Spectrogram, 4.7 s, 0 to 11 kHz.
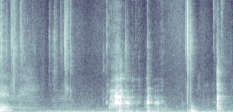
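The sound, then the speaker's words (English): Twelve six-sided dice are rolled in two goes during a tabletop game, rattling and clacking onto a hard surface in several short bursts of sharp clicks, with faint voices murmuring in the background. “I'm just going to roll twice. I was anticipating this moment. I bought more d6s.”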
